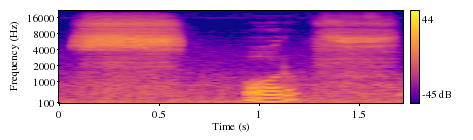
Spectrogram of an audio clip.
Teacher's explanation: تو آپ کو غرنگ کی آواز نہیں سنائی دے گی، لہٰذا یہ وائس لیس ہے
